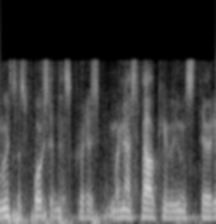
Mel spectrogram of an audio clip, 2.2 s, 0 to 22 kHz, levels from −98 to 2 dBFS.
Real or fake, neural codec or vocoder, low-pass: fake; codec, 24 kHz, 1.5 kbps, HILCodec; 7.2 kHz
